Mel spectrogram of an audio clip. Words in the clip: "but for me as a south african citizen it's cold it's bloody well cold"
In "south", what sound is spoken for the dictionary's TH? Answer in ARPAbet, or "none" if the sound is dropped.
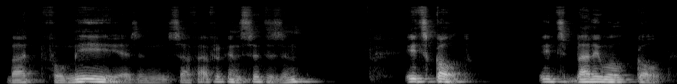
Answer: TH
